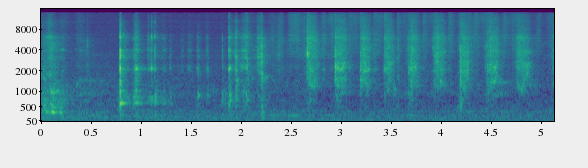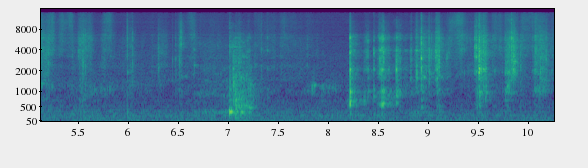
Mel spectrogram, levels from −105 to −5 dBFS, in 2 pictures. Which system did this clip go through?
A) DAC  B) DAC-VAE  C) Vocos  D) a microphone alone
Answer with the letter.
B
